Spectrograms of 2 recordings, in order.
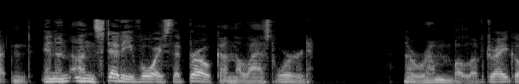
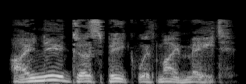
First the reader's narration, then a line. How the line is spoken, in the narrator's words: he said in a gruff tone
